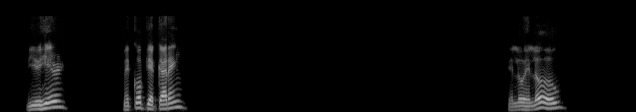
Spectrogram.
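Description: A man speaks in short phrases over an online call.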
